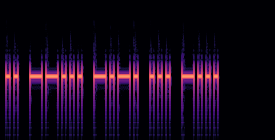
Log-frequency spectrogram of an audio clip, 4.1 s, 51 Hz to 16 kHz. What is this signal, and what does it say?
Morse code, heard as a keyed tone, about 20 wpm, 700 Hz. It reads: I7CSB
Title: USA Call Signs - 8x Character Spacing - 20wpm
